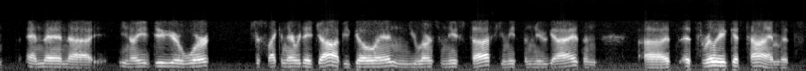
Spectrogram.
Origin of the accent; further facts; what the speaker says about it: Washington, United States; now in Portland, United States; Portland, I'm actually from Washington, so Portland was an easy choice. It's close to home, family, friends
